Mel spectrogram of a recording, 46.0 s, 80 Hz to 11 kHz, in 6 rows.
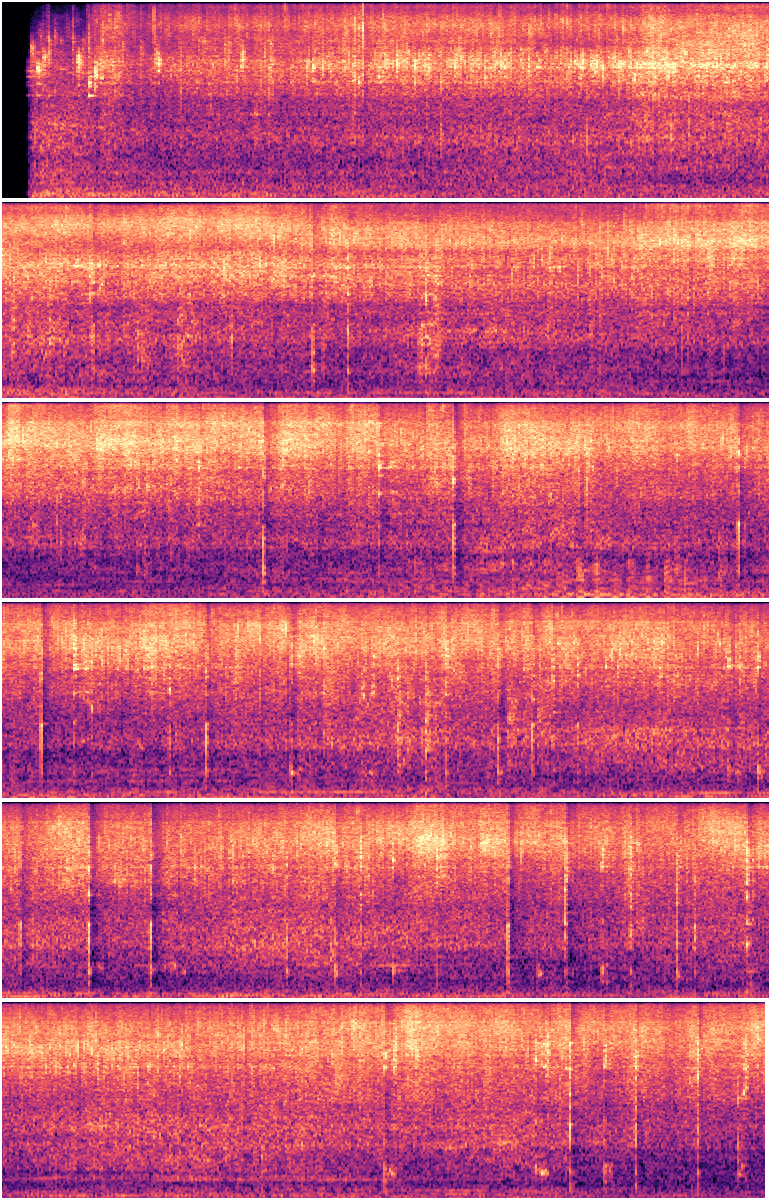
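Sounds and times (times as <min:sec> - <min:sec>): meat sizzling in hot oil: 0:00.3 - 0:45.9
steady low rumble: 0:00.5 - 0:45.7
spatula scraping a wok: 0:06.2 - 0:40.1, 0:40.8 - 0:45.9.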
